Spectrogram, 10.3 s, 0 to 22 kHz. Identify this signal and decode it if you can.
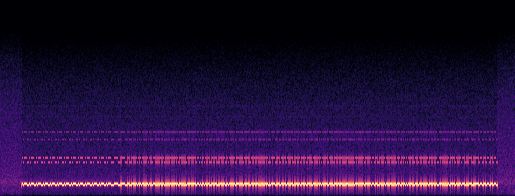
NAVTEX (SITOR-B), 100 baud, 170 Hz shift, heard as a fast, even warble, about 1360 Hz centre. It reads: BMNRC CDQKN TOBPX PAAUD USTPY GGPXK UPONM HCIHE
